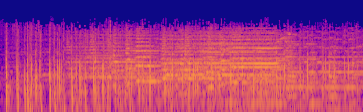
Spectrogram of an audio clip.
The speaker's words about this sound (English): Leaving Tonto on guard, the Lone Ranger set off in the darkness on his great horse, Silver. Come, Silver!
